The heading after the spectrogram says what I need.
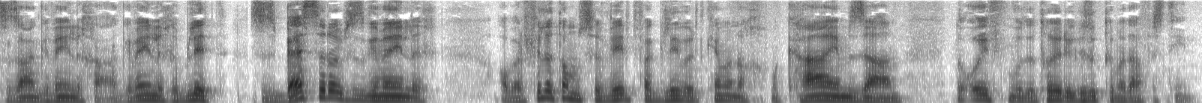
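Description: A man giving a traditional Talmud study lecture, in a sing-song, emphatic delivery with animated rises. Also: medium pitch. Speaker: Talmud teacher.

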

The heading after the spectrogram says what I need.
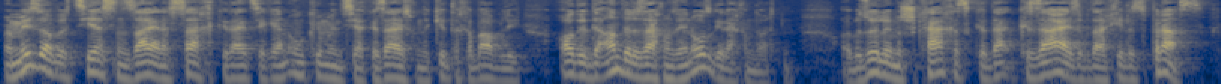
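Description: A man's voice: lowish voice, animated, very fast, slightly rough. A man teaching a Talmud lesson in a lilting study chant that rises on his questions.

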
